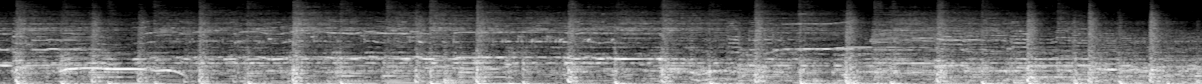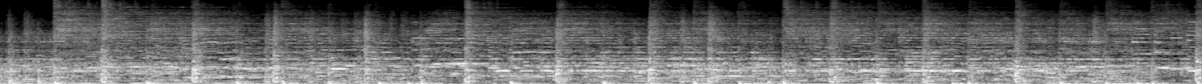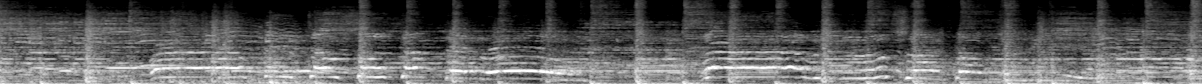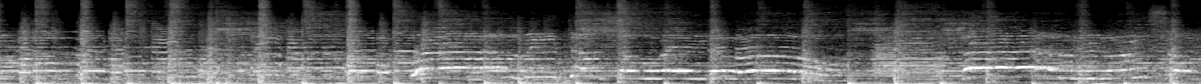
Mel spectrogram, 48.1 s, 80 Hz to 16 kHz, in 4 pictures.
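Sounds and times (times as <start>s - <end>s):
drum kit beat: 0.0s - 48.0s
guitar: 0.0s - 48.0s
live rock band playing: 0.0s - 48.0s.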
